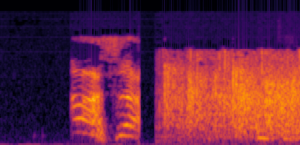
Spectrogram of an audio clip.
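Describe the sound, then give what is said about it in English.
Audience applause starts right after a short burst of speech, a dense, steady clapping that fills the rest of the moment without fading. “I love animation, so let's give it an applause.”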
